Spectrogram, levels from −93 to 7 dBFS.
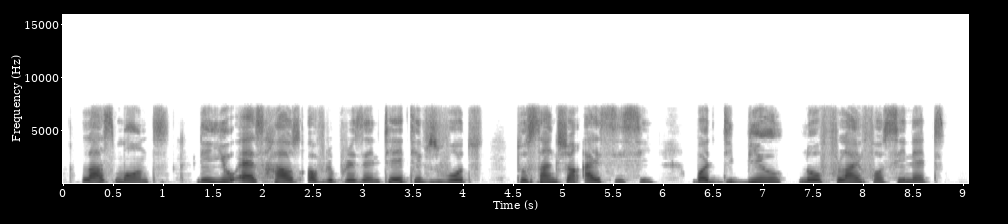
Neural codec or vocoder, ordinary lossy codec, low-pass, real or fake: none; none; 7.2 kHz; real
